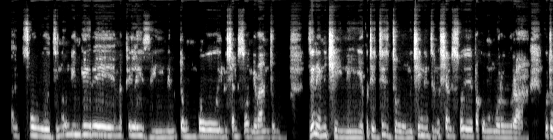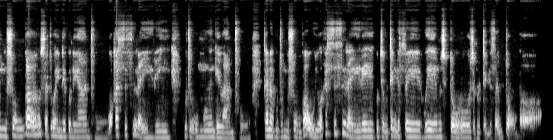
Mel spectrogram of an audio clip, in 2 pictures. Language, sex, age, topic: Ndau, female, 36-49, health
